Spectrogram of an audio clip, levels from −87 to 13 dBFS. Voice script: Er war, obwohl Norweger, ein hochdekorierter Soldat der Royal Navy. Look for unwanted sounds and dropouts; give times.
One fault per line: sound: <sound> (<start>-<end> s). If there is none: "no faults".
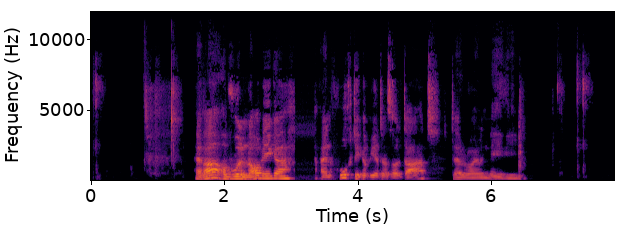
no faults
